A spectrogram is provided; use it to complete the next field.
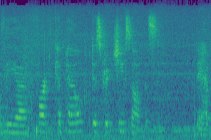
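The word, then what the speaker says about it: Qu'Appelle: It's July 25th to 29th in Capel, Saskatchewan. And they recommend, it's spelled Qu U A P E L L E. I think they recommend that you call the uh Fort Capel District Chief's Office.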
